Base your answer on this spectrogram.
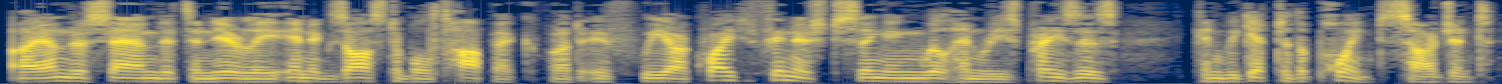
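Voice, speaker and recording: A man's voice: lowish voice, normal speed, no room sound, dull audio, close to an everyday voice. A man voicing an impatient, imperious male doctor who talks curtly.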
